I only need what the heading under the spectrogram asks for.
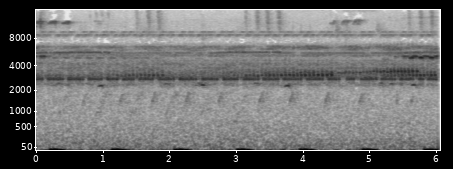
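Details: A field of flowers alive with crickets: a thick, uninterrupted high chorus of overlapping trills and faint chirps, fairly even in loudness throughout.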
